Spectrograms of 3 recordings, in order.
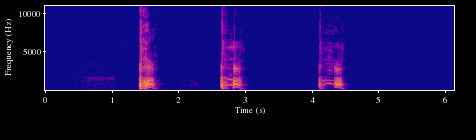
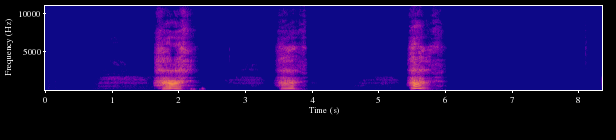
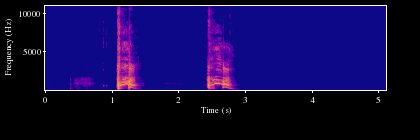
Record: three_cough_length: 6.1 s
three_cough_amplitude: 32767
three_cough_signal_mean_std_ratio: 0.25
exhalation_length: 8.4 s
exhalation_amplitude: 26315
exhalation_signal_mean_std_ratio: 0.24
cough_length: 5.1 s
cough_amplitude: 32768
cough_signal_mean_std_ratio: 0.26
survey_phase: beta (2021-08-13 to 2022-03-07)
age: 65+
gender: Male
wearing_mask: 'No'
symptom_runny_or_blocked_nose: true
symptom_shortness_of_breath: true
smoker_status: Ex-smoker
respiratory_condition_asthma: false
respiratory_condition_other: false
recruitment_source: Test and Trace
submission_delay: 1 day
covid_test_result: Positive
covid_test_method: RT-qPCR
covid_ct_value: 19.0
covid_ct_gene: N gene
covid_ct_mean: 20.1
covid_viral_load: 250000 copies/ml
covid_viral_load_category: Low viral load (10K-1M copies/ml)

